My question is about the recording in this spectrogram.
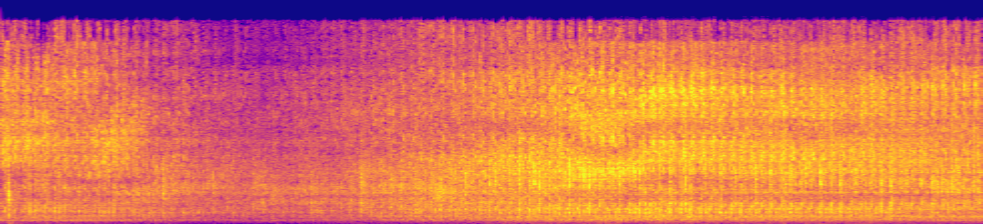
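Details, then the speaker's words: Chevrolet Cruze replacement engine, first start after engine swap, low on fuel with battery charger attached: even, steady idle with a smooth, unchanging tone. Normal idle. "So, right there, as you can hear, the engine is running. I'm going to turn off our battery charger. So, this engine sounds pretty good."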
